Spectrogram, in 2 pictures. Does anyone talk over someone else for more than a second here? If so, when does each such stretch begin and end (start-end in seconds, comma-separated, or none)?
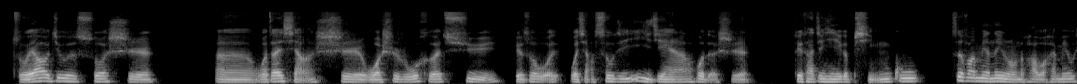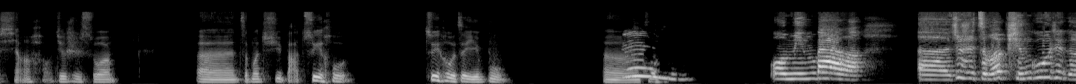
none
